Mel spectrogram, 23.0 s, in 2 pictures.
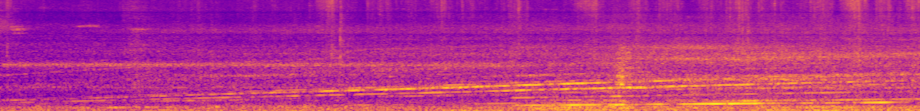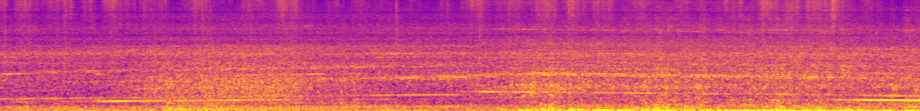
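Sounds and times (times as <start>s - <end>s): train wheels rumbling on track: 3.7s - 23.0s.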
